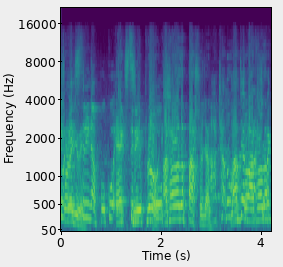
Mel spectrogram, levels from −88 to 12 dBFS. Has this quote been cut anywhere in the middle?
yes; 1 cut; at 2.0 s

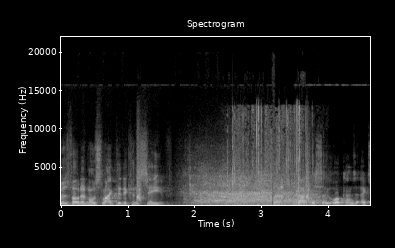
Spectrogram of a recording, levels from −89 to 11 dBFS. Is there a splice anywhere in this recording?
yes; 1 cut; at 3.4 s

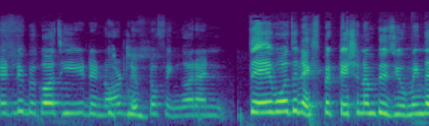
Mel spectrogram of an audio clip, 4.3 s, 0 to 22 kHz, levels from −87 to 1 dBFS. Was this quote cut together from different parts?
yes; 1 cut; at 2.3 s

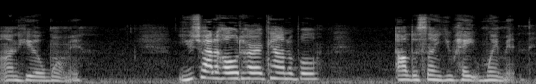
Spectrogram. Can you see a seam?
no; 0 cuts

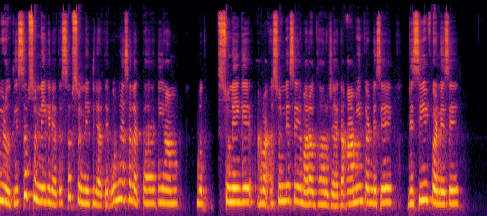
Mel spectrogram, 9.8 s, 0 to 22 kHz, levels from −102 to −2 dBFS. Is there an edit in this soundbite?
no; 0 cuts

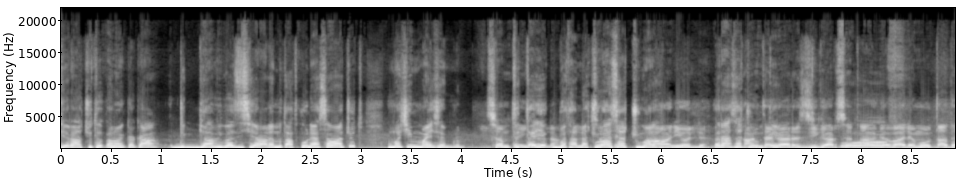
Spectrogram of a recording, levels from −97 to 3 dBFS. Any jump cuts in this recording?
no; 0 cuts

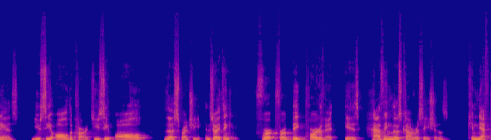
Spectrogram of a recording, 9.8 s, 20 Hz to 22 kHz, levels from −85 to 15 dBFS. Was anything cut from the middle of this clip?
no; 0 cuts

